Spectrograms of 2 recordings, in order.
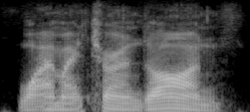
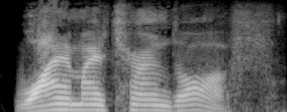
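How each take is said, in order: First: Said in the usual way. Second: Higher, slower startled question; surprised. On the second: Real, not acted. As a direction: caught off guard by the mute button. Startled by a tech glitch.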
